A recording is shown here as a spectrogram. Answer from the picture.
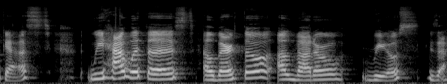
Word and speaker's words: Alberto Álvaro Ríos: We have with us Alberto Álvaro Ríos. Is that how you pronounce it? Did I do it good enough? Alberto Álvaro Ríos.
